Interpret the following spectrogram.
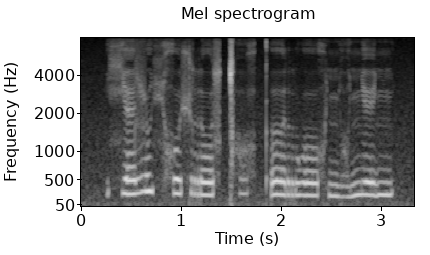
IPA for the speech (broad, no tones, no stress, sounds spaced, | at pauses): ç ɛ ɮ u ç x o ʃ r o s ǀʰ ɔ̤ x kʼ ɤ r w oː x ɲ ɔ̤ ɲ e ɲ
